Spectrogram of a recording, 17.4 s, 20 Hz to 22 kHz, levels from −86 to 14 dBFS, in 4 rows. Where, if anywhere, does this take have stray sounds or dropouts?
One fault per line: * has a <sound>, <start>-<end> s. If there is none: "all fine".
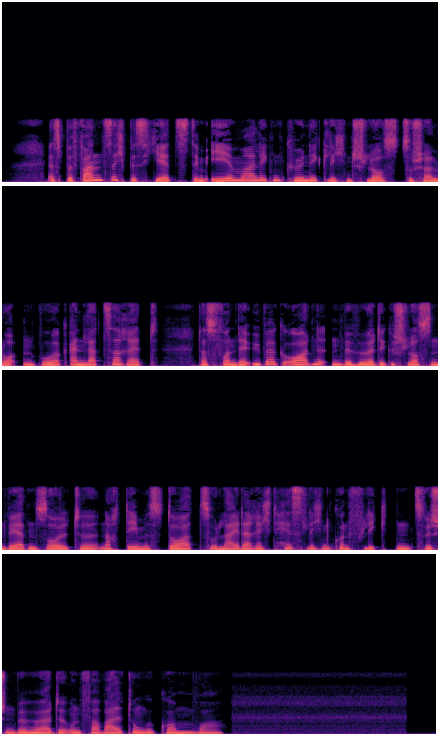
all fine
